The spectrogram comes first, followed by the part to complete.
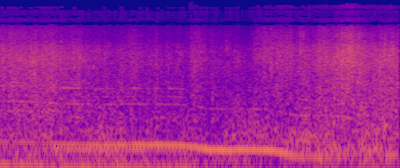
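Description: Water jetpack's pump unit, a jet-ski-type engine, running with a steady drone; its tone drops in pitch from about two to three seconds in as the revs ease off. Wind rumbles on the microphone underneath.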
